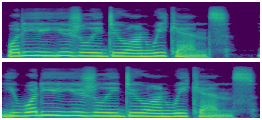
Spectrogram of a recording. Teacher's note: Do you often sounds like dia in fast speech?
